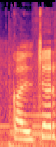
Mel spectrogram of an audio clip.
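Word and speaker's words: culture: और एक एग्जाम्पल है कल्चर का, यहाँ टी के बाद मैंने यू आर ई लगा दिया, देखो यू आर ई लगा दिया तो यहाँ मैं कल्चर बोलूँगी, ठीक है। टी का उच्चारण च हो जाएगा, ठीक है, क्वेश्चन।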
